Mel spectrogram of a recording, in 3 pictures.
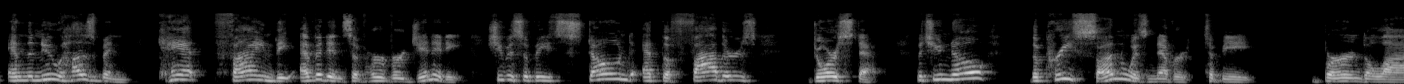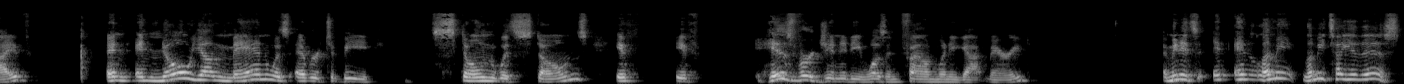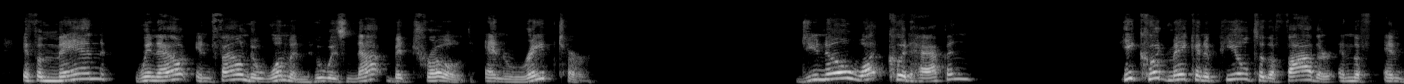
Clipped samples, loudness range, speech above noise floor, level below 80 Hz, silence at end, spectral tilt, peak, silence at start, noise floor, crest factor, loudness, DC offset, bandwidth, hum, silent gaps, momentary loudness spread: under 0.1%; 4 LU; over 67 dB; -70 dBFS; 0 s; -5 dB/octave; -6 dBFS; 0.1 s; under -90 dBFS; 18 dB; -24 LUFS; under 0.1%; 11.5 kHz; none; 12.92-13.11 s, 14.68-14.83 s, 21.29-21.58 s, 24.65-25.03 s, 25.55-25.67 s, 34.30-35.77 s, 38.12-39.26 s; 12 LU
